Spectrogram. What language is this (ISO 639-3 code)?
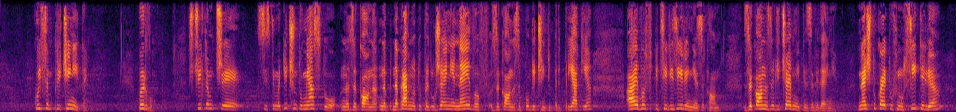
bul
